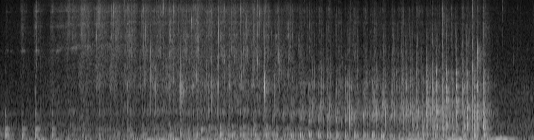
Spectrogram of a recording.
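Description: A silicone whisk beating egg yolks and sugar in a glass bowl. It starts with a few separate taps, then rapid wet whisking strokes that grow louder near the end and stop suddenly, as the mixture turns pale and thick.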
